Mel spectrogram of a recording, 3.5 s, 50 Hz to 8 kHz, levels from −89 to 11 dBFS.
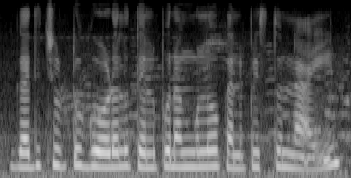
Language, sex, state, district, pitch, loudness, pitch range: Telugu, female, Telangana, Mahabubabad, 250 Hz, -16 LUFS, 240-260 Hz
